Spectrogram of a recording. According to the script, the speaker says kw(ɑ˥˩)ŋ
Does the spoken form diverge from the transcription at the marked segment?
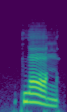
no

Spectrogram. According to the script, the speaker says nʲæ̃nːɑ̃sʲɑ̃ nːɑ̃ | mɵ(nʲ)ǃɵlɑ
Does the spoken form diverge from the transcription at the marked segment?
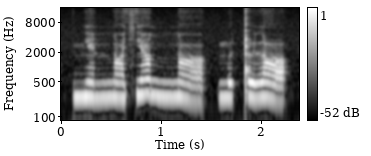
yes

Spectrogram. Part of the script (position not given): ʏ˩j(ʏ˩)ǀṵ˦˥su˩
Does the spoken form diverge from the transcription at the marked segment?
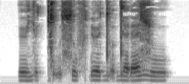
no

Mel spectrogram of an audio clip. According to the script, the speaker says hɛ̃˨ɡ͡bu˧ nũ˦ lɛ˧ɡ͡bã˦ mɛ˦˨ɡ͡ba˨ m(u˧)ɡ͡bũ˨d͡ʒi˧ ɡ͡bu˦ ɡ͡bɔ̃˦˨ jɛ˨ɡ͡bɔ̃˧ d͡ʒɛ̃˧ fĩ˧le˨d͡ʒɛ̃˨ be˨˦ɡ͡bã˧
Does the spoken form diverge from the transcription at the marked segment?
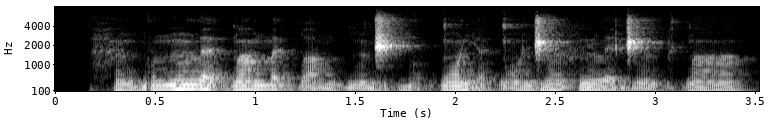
yes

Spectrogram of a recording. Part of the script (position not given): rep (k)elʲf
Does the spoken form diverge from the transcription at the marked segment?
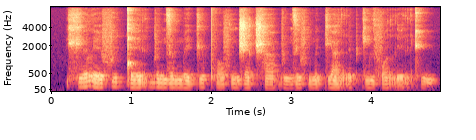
yes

